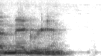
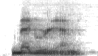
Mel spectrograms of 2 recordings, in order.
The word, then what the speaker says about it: Megrian: It's Megrian. – Say that again, please. – Megrian.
